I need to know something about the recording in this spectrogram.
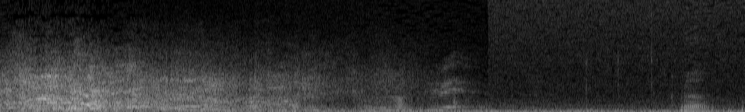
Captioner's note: audience laughs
